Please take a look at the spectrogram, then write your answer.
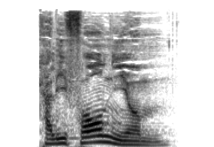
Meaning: californium
- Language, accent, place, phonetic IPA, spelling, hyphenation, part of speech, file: German, Germany, Berlin, [kaliˈfɔʁni̯ʊm], Californium, Ca‧li‧for‧ni‧um, noun, De-Californium.ogg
